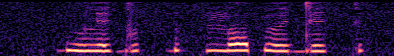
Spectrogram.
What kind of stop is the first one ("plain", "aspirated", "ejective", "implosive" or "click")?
implosive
